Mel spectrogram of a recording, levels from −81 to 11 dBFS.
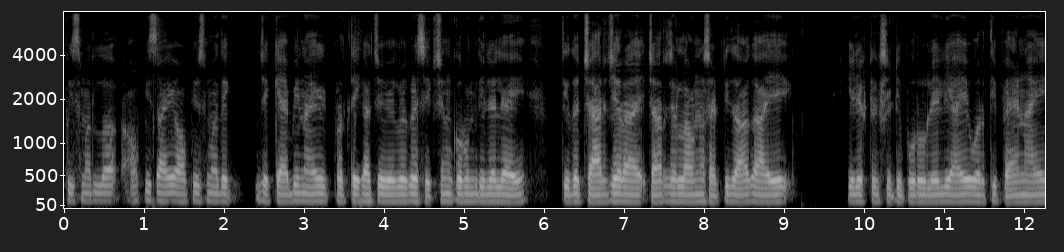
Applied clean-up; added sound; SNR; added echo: neural mask model DeepFilterNet 3.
